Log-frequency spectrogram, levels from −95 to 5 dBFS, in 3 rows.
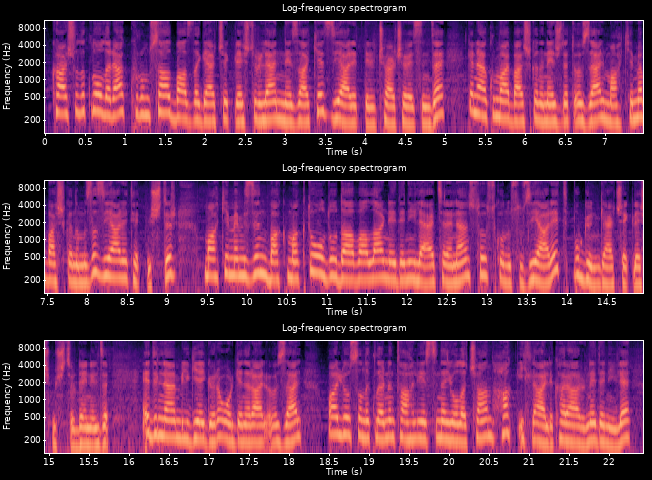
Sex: female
